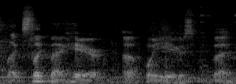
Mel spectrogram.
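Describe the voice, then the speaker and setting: A man narrating as game master in a relaxed, hesitant way with many fillers. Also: deep voice, distant mic. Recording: echoey room, mic from afar, music behind. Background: background music.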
